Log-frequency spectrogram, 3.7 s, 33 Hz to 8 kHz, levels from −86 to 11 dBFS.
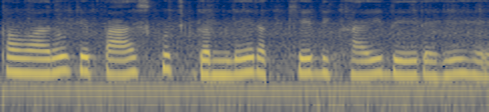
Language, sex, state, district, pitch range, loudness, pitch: Hindi, female, Chhattisgarh, Jashpur, 205-230 Hz, -14 LUFS, 220 Hz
